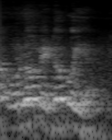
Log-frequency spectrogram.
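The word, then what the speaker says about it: onomatopoeia: कई लोगों से ओनोमेटोपोइया जल्दी जल्दी बोलते तो पता नहीं चलता है, लेकिन प्रॉपर प्रोनाउंसिएशन है ओनोमेटोपोइया।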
